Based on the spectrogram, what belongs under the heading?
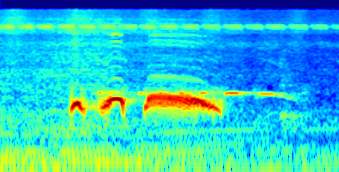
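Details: Female spotted dove calling a male, used to lure birds for trapping. A short note and a brief double coo lead into one long, rolling, slightly falling coo, over a low hum and a faint high ticking.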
